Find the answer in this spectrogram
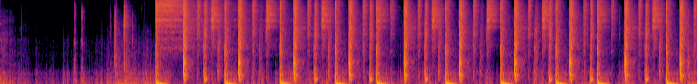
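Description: The drum parts of a drum and bass track playing back on their own: a layered kick and a layered snare with fast, sharp high ticks between the hits. The beat comes in about one and a half to two seconds in, after a short near-quiet start.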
